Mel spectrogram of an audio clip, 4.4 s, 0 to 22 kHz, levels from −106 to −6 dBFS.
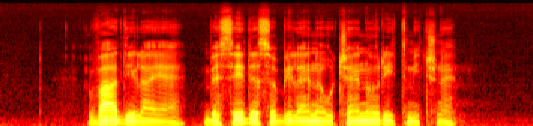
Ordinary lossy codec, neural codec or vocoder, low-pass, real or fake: none; none; 19.8 kHz; real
